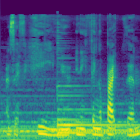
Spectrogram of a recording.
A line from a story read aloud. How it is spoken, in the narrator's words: muttered Edmund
